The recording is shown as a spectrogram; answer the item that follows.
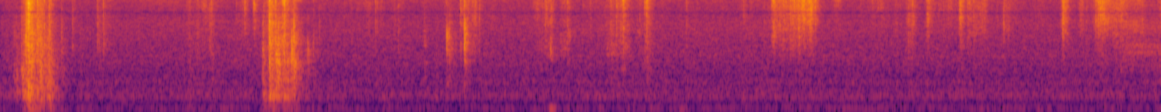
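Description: Handling noise on a hard plastic tool case: two loud clunks about two seconds apart as the power tool and paint bottle are set into it, then a few light clicks and rustles.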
